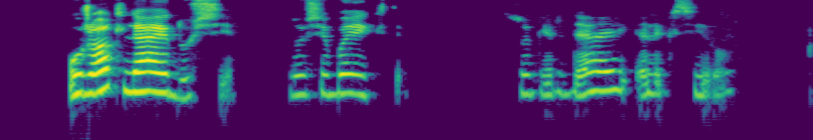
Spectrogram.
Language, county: Lithuanian, Vilnius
